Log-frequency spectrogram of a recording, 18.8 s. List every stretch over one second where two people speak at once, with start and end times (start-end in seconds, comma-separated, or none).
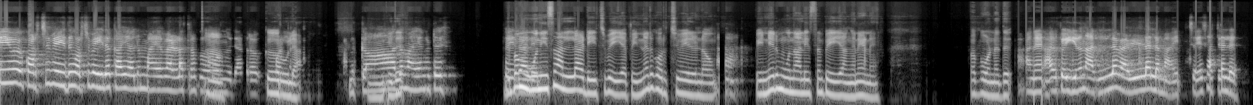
none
